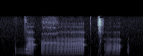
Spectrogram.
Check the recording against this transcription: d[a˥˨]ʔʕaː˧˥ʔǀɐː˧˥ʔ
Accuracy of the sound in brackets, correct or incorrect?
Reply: correct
